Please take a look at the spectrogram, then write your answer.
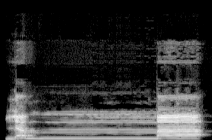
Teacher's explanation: میم کے اوپر تشدید ہے تو غنہ ہوگا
